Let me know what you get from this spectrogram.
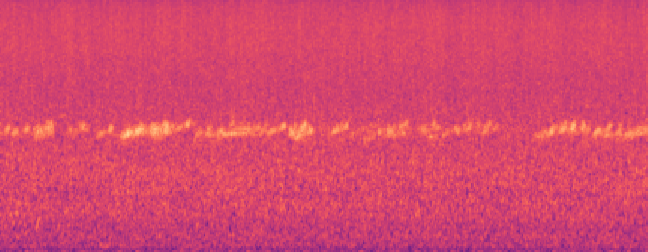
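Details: In a pristine forest by a river, frogs keep up a continuous string of quick, rattling croaks, briefly pausing near the end before resuming, while the river's steady rushing noise fills the background.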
